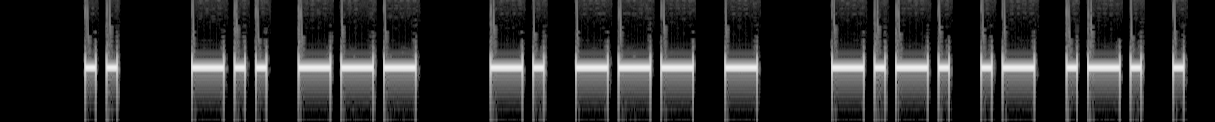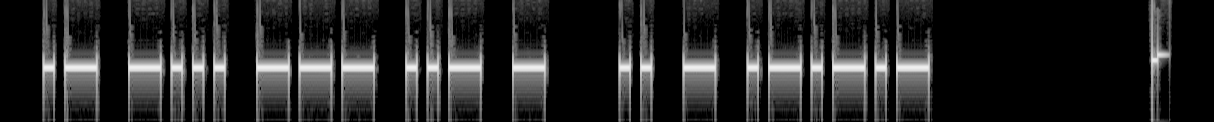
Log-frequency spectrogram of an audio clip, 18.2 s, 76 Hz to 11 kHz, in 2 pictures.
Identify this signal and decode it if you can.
Morse code, heard as a keyed tone, about 16 wpm, 700 Hz. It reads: I DO NOT CARE ABOUT IT.
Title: Sentences from Top 1000 Words - Review Part 1 - 15wpm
